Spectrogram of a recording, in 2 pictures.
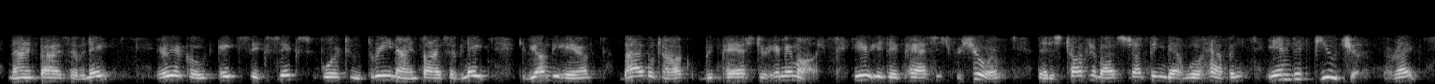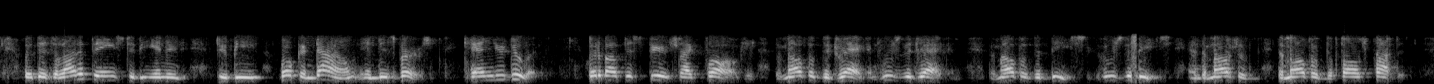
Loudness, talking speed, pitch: -20 LUFS, 205 wpm, 205 Hz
